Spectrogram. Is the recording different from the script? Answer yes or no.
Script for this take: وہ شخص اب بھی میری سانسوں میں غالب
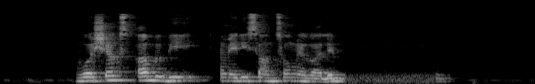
no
